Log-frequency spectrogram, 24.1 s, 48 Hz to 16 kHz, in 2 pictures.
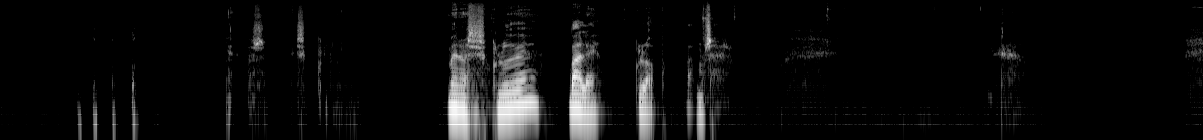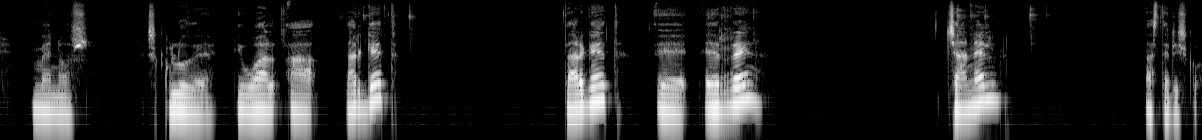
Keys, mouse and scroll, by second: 2.2-4.9 scroll down 1, 4.9-6.2 scroll down 1, 6.2-7.3 scroll down 1, 7.3 ctrl+p, 8.2 BackSpace, 8.4 BackSpace, 8.6 BackSpace, 8.7 BackSpace, 15.9-16.8 typing, 19.1-19.5 typing, 21.3-24.0 typing.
